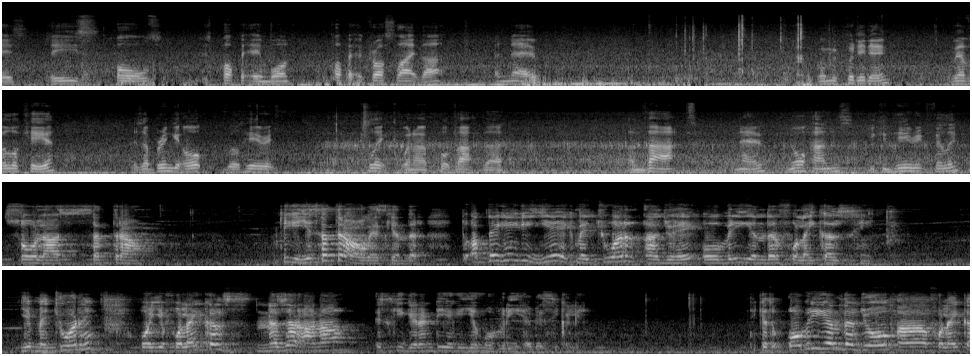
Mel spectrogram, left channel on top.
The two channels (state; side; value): different; both; correlation 0.00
